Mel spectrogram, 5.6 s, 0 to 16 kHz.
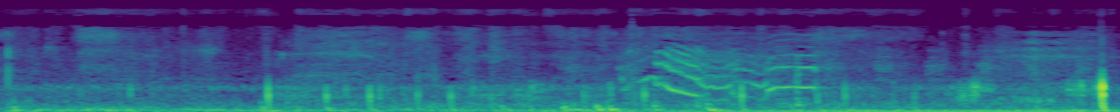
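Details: Pet Chihuahua 'talking' on 3 March 2024: soft clicks and rustling give way to a short run of wavering, whiny tonal yelps that slide up and down, then a single sharp squeak at the very end.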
